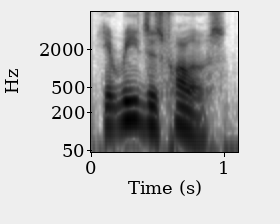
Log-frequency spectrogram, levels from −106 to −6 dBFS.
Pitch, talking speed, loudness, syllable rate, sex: 120 Hz, 215 wpm, -15 LUFS, 5.4 syllables/s, male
